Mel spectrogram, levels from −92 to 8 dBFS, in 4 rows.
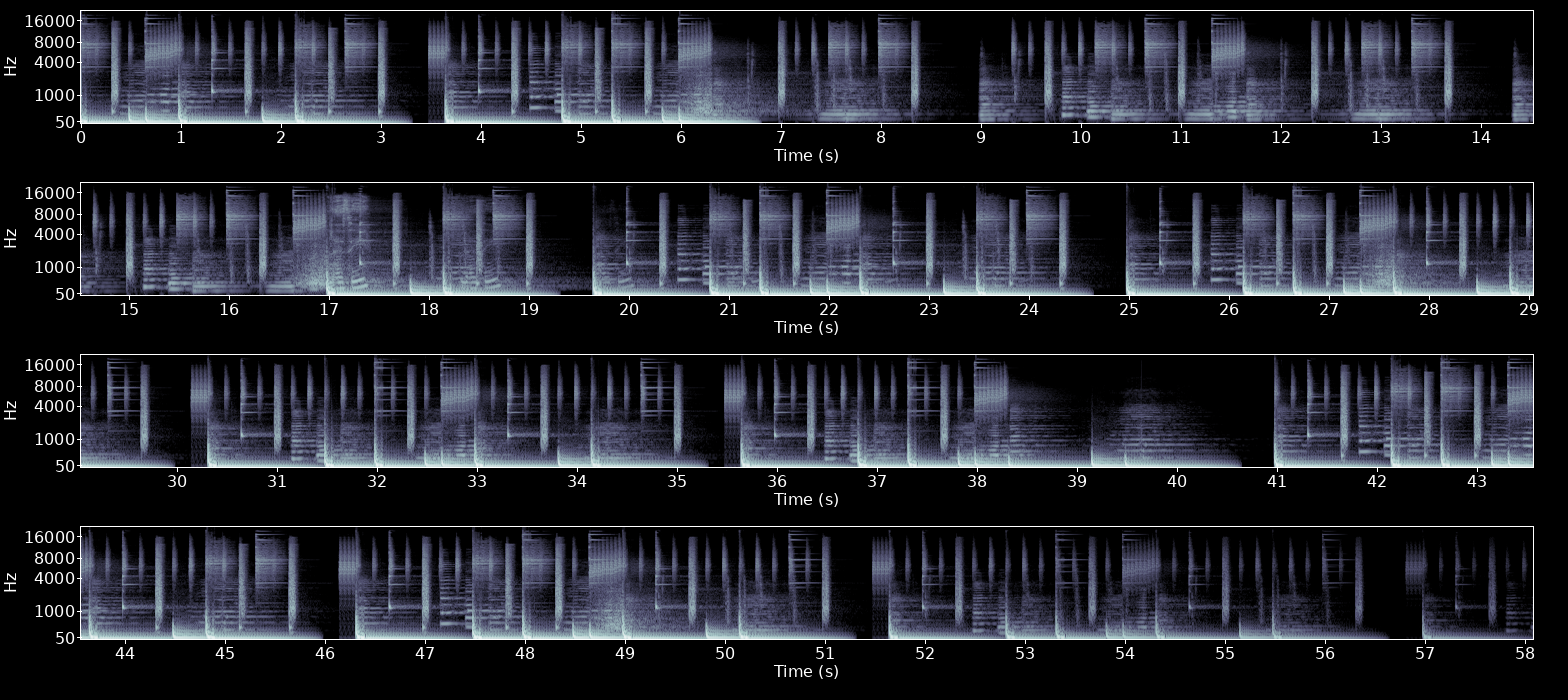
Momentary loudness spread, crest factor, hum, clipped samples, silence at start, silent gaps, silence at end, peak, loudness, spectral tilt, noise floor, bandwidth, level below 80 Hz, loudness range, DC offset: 16 LU; 10 dB; none; 1%; 0 s; none; 0.75 s; 0 dBFS; -14 LUFS; -5 dB/octave; -73 dBFS; 18.5 kHz; -12 dBFS; 12 LU; under 0.1%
